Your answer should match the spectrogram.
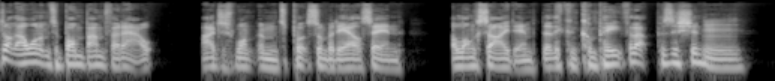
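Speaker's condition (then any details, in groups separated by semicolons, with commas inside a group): No condition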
